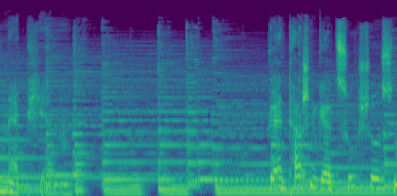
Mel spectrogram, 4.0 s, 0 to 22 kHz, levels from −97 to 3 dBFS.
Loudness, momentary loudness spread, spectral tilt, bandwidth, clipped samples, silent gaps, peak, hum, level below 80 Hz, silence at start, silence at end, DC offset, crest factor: -22 LUFS; 8 LU; -4.5 dB/octave; 15 kHz; under 0.1%; none; -4 dBFS; none; -32 dBFS; 0 s; 0 s; under 0.1%; 18 dB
